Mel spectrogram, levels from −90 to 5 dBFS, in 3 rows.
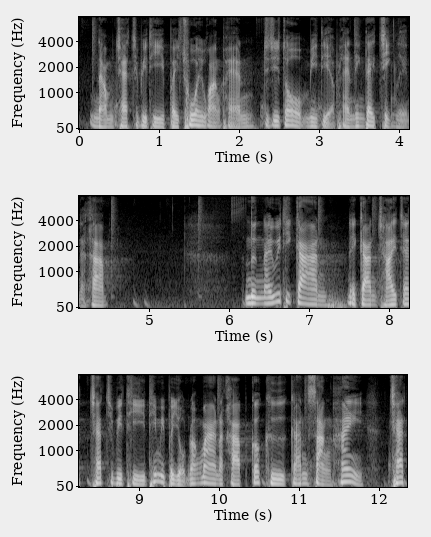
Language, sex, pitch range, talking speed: English, male, 110-140 Hz, 55 wpm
